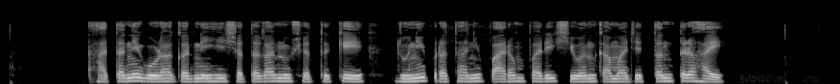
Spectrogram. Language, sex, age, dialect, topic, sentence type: Marathi, male, 18-24, Varhadi, agriculture, statement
